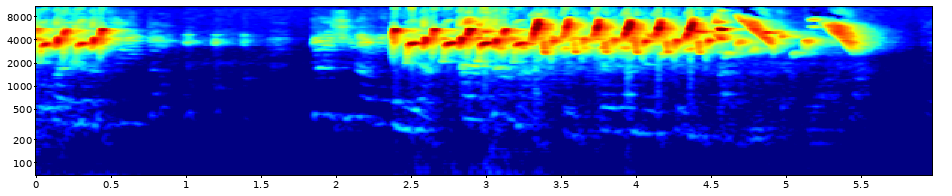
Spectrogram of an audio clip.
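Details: European goldfinch singing, recorded in 2010: a short twitter, a pause, then a bright run of rapid, tinkling, rising and falling trills ending in a drawn-out buzzy note.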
